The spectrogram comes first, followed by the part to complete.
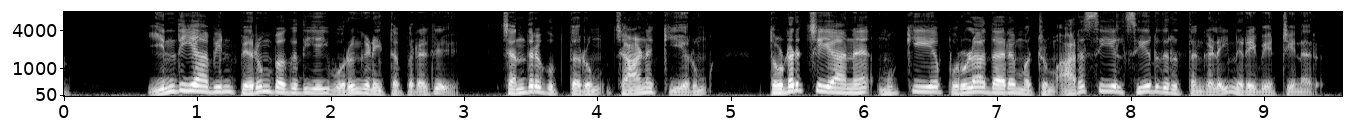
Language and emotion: Tamil, neutral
